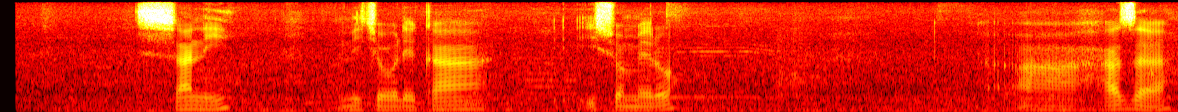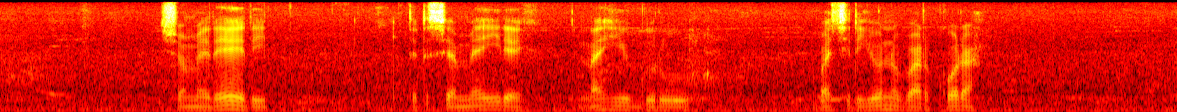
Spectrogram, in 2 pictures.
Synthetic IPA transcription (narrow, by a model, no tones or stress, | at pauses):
ci̥ʃani | nico̞ːle̞ka | ḭʃo̞me̞ɾo̞ | ahaza | iʃo̞me̞ɾe̞ɾi | tiɾiʃe̞meiɾe̞nahiːɡuɾu | βaciɾijo̞niβaɾikoɾa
